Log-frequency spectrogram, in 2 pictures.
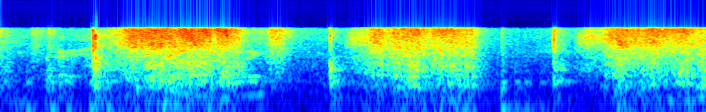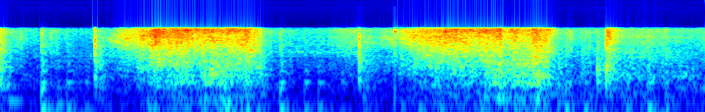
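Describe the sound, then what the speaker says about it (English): A large scraper drags wax off a snowboard base in repeated rasping strokes, a steady rhythm of close, gritty scrapes with short pauses between passes. "now that I took a bulk of the wax off with this large scraper"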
